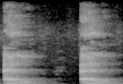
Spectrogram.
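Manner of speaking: एल closing on a held l; एल with no vowel released after l; tongue held on L. Shown as a demonstration. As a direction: keep the tongue in place at the end of एल. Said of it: "जीभ हटनी नहीं चाहिए".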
